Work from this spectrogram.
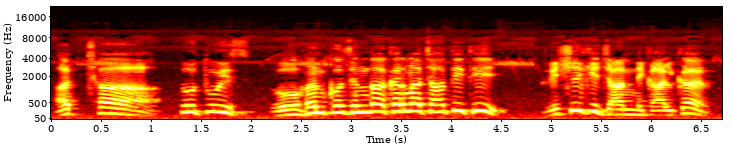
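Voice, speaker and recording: A commanding exorcist guru played by a man speaks slowly with a hard, bright edge. He is stern, in a horror tale with faint insect ambience behind. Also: high voice, big pitch swings, slight background noise, exaggerated voice. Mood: threatening. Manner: slow, commanding.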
